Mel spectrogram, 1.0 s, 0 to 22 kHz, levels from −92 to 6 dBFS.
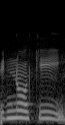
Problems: low volume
